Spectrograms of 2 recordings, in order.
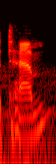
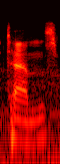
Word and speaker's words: Thames: and thrown them into the Thames the t'aime sure American I can mispronounce everything I'm like 90% sure it's the Thames but you know probably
